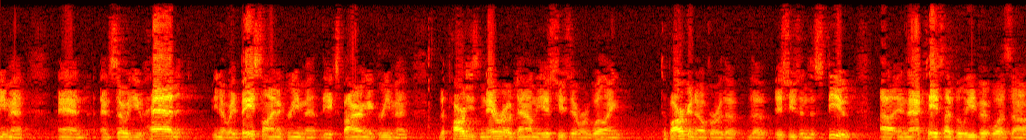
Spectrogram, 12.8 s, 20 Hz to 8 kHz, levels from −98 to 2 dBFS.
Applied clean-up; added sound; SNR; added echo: none; none; none; none.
